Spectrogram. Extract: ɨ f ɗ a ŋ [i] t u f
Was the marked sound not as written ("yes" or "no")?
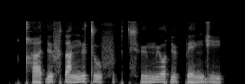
yes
